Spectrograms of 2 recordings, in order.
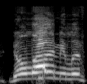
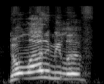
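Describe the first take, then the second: First: "lie" hit louder, repeated more forcefully; louder warning. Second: Said in the usual way. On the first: Acted. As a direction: lean in harder on "lie".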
